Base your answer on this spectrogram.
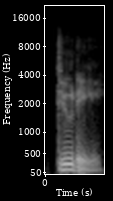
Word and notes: duty: American English

